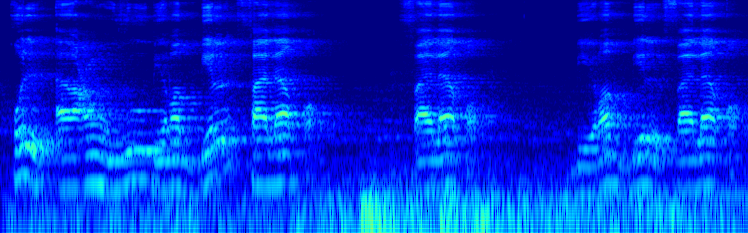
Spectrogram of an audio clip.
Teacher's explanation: Karena sifat qalqalahnya, sifat pantulannya itu lebih besar jika dibandingkan dengan yang sugro. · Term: qalqalah kubro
